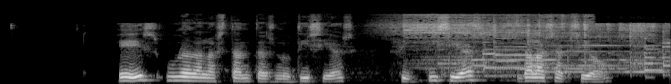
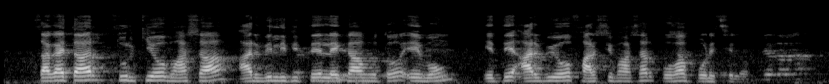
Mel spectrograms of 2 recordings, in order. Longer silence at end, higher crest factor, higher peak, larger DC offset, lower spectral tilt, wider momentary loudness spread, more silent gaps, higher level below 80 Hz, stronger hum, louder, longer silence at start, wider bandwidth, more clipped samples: second, 0 s vs 0.2 s; about the same, 20 dB vs 18 dB; first, 0 dBFS vs -4 dBFS; neither; second, -2 dB/octave vs -5.5 dB/octave; second, 12 LU vs 18 LU; neither; second, -70 dBFS vs -56 dBFS; neither; first, -18 LUFS vs -22 LUFS; first, 1.2 s vs 0.4 s; about the same, 11.5 kHz vs 11 kHz; neither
